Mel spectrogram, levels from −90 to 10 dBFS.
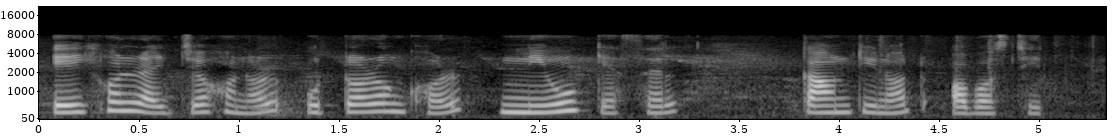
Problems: constant background noise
